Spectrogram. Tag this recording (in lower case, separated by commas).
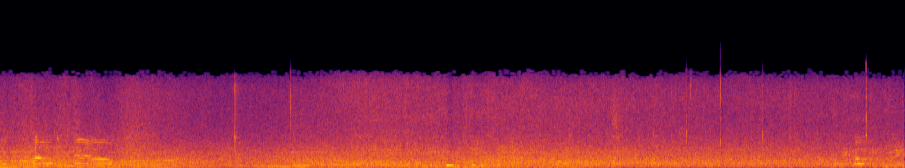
boat, motorboat, speech, vehicle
